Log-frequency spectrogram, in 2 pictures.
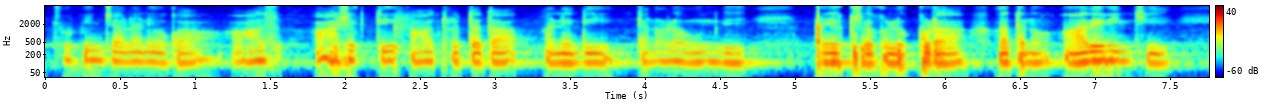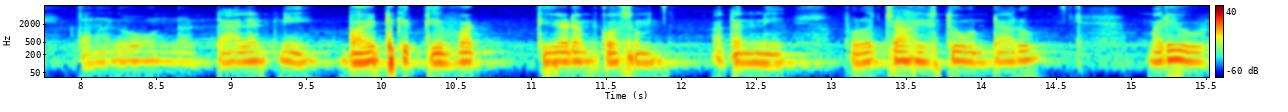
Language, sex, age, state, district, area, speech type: Telugu, male, 18-30, Andhra Pradesh, Chittoor, urban, spontaneous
